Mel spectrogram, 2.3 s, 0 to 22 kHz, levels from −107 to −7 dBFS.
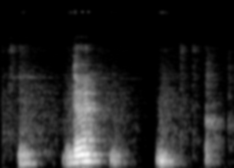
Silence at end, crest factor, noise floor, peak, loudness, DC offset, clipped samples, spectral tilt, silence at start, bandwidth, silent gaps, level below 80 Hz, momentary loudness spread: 0.65 s; 18 dB; -53 dBFS; -2 dBFS; -16 LUFS; under 0.1%; under 0.1%; -11.5 dB/octave; 0.2 s; 4.5 kHz; 1.48-1.56 s; -66 dBFS; 25 LU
